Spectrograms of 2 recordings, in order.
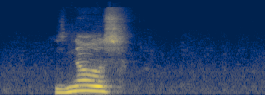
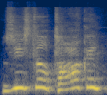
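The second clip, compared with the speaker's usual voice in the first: mock high voice; 12 semitones higher than usual. High mock voice checking viewers.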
